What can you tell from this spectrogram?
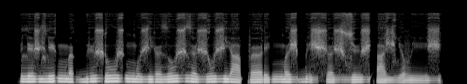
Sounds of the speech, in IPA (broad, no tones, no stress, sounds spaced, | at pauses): lʲ œ ʒ lʲ ø ŋ͡m œ ɡ͡b y ʒ ɾ u ʒ ŋ͡m u ʒ j ø ð u ʒ ð ø ʒ u ʒ j a p œ ɾ i ŋ͡m ə ʒ ɓ i ʒ ʃ œ ʒ z y ʒ ʔ a ʒ ʎ ə β i ʒ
